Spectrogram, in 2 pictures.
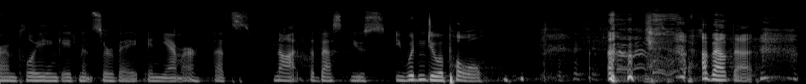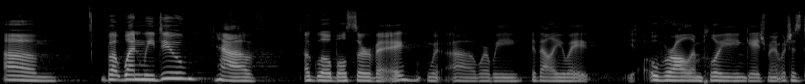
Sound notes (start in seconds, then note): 5.0 laughter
